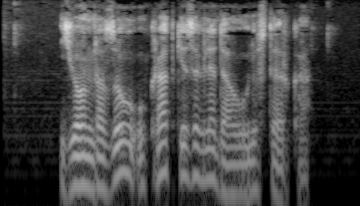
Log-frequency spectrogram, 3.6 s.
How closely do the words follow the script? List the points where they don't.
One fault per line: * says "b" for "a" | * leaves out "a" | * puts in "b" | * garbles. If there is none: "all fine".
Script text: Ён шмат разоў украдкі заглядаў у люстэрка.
* leaves out "шмат"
